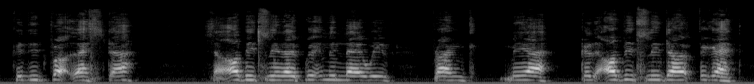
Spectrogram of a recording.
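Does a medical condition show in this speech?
Yes: cerebral palsy.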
